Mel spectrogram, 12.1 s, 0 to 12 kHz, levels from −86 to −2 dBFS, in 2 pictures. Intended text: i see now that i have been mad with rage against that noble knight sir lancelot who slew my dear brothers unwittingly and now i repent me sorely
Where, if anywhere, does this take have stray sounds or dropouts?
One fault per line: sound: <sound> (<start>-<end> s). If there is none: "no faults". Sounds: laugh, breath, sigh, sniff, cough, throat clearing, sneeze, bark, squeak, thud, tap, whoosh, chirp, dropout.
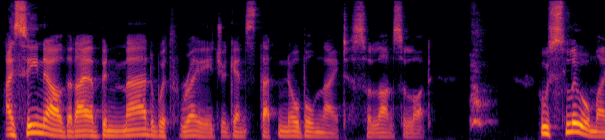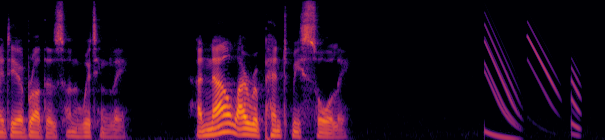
sound: bark (4.7-5.0 s)
sound: chirp (10.9-11.9 s)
